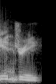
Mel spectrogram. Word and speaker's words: Guidry: How do you pronounce that guy's Guidry. – Name? Guidry. – Yeah, Guidry. Oh, dude, you nailed it.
